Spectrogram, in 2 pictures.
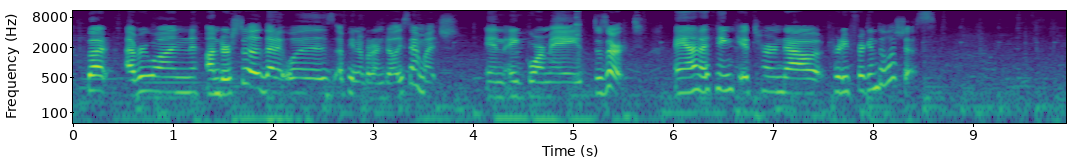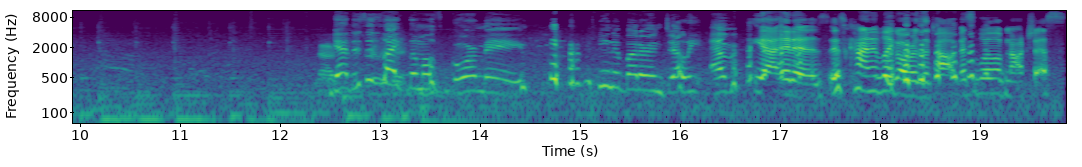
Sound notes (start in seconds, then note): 9.0 soothing music; 14.7 laughs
